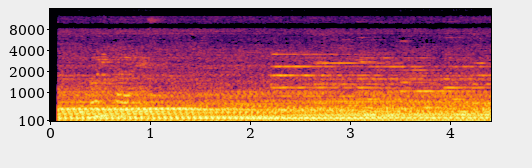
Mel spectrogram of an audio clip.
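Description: Electric train standing at an underground platform, its onboard equipment giving a steady, layered electrical hum with a fast buzzing pulse. A few higher steady tones join about halfway through.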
